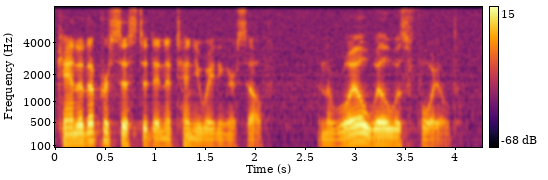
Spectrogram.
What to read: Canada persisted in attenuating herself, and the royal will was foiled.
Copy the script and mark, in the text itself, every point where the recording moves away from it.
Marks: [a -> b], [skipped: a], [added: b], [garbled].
Canada persisted in attenuating herself, and the royal will was foiled.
